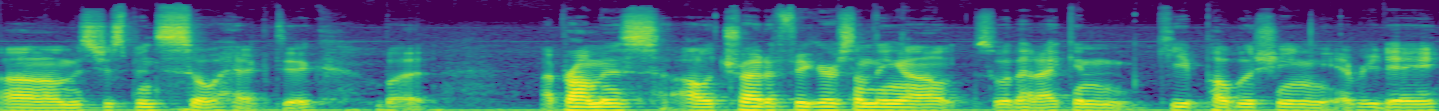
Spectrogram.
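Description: This man's voice sits at a medium pitch and carries vocal fry. He talks at a moderate pace with fairly even intonation. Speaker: podcaster and vlogger. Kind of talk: solo podcast monologue. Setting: at home early morning. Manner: hesitant, many fillers; quiet, holding voice down.

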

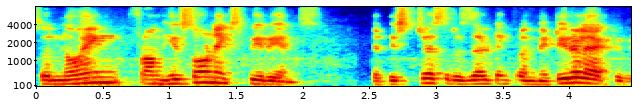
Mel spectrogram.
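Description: A man with a Tamil accent. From India, Kerala. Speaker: spiritual teacher leading scripture class. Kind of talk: lecture. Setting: video call.

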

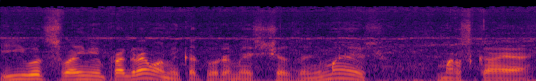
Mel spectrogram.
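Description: A man at a moderate pace, his pitch swinging very widely, with audible room echo and noticeable background noise. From Russian Far East. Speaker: journalist and TV editor. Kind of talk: interview. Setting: outdoors by the sea.

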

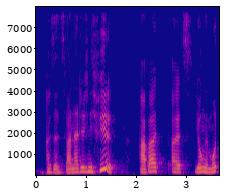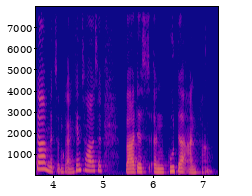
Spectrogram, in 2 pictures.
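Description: At a moderate pace, a woman with a normal speaking voice talks at a fairly low pitch with lively intonation, on a very clean recording with a silent background. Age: 50s. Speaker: children's book author. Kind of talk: casual interview.

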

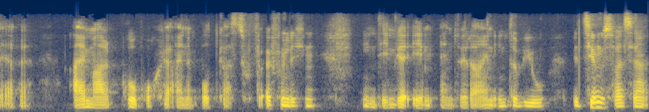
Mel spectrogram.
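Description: The man talks at a fairly slow pace. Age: 30s. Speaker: podcast host, digital agency owner. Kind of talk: solo podcast introduction monologue.

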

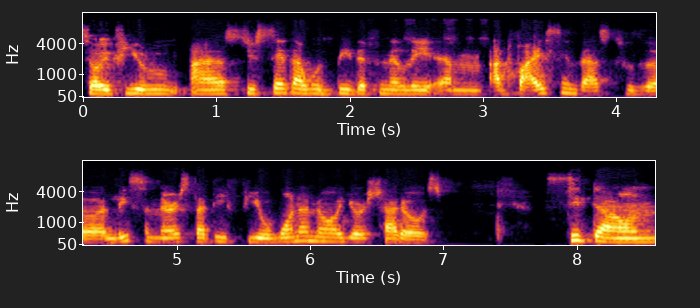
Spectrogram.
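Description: A woman with a Spanish accent talks at a moderate pace in a fairly low pitch. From Spain. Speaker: transformational coach. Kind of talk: casual chat.

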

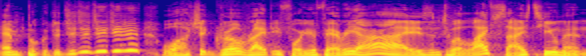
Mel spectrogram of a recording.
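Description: Talking at a very fast pace with hardly any pauses, a man keeps his loudness very even at a fairly high pitch. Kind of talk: infomercial parody. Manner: bright, over-the-top salesman cheer.

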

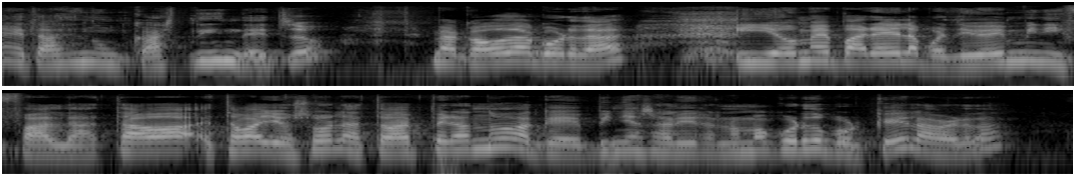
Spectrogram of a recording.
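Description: A woman with a fairly high pitch and a Spanish accent, talking at a very fast pace with ordinary pitch variation against noticeable background noise. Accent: Spanish (Spain). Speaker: podcast guest. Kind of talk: casual chat.

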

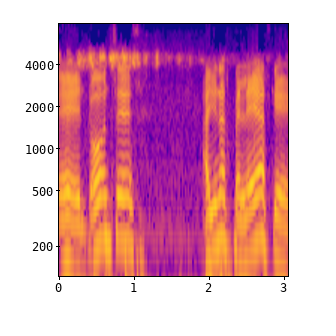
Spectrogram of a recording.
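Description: A man speaks with ordinary pitch variation. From Los Angeles, California. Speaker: boxing channel host. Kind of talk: casual chat.

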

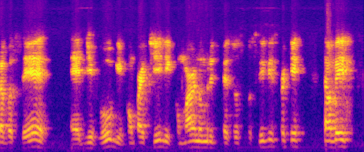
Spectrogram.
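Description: A man is speaking. Music plays in the background. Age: 30s. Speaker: podcast co-host, recovering addict. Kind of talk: casual podcast chat.

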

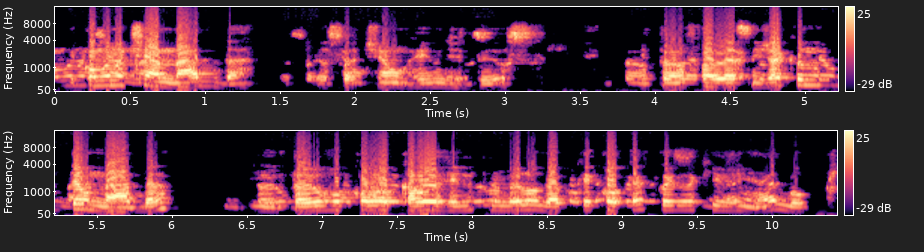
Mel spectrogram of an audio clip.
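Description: A fairly quick pace from a man with a high pitch and ordinary pitch variation. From Bahia interior, Brazil. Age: 40s. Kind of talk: testimony.

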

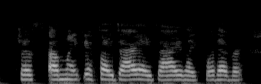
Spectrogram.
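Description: A fairly high-pitched woman's voice in an American accent. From California, Mexican American. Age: 20s. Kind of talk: casual interview conversation. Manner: halting, many fillers and repeats.

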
